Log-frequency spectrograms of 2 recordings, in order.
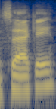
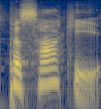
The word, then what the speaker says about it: Psaki: He goes, I thought it was Pasaki, or isn't it with a P? How do you spell it? It is with a P, but the P is silent like pterodactyl.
